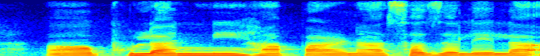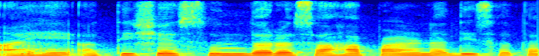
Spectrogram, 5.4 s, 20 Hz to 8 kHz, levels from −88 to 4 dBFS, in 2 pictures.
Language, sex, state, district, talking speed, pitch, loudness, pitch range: Marathi, female, Maharashtra, Pune, 145 wpm, 195 Hz, -17 LUFS, 190-200 Hz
